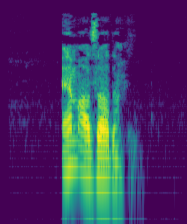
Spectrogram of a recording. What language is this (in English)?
Kurdish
